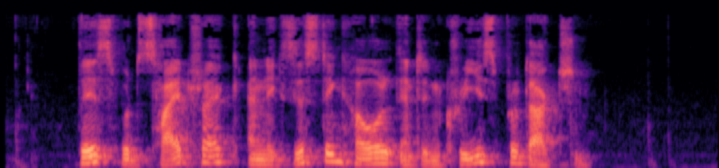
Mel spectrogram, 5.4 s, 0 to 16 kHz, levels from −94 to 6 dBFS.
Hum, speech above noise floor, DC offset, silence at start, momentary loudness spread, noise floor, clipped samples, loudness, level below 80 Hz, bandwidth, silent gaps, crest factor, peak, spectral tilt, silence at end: none; 45 dB; under 0.1%; 0.6 s; 7 LU; -65 dBFS; under 0.1%; -21 LUFS; -46 dBFS; 11.5 kHz; none; 20 dB; -2 dBFS; -5 dB/octave; 1 s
